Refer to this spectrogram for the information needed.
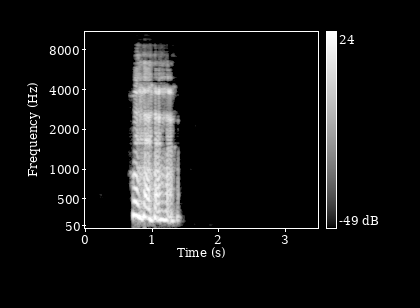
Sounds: Laughter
